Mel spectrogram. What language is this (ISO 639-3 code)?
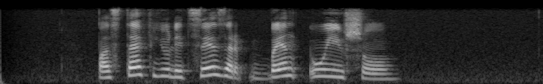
rus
